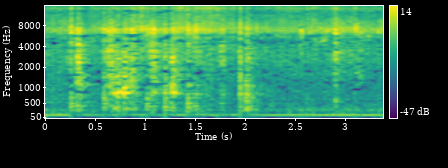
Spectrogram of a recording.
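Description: Ginger, garlic and onion sizzle in a hot pan while a utensil stirs and scrapes against the metal, producing repeated clinks over a steady frying hiss close by.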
